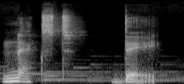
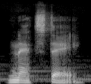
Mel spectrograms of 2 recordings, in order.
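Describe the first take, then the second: First: The T at the end of next is pronounced. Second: The T is dropped, said quickly into day. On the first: "a expressão next day" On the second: "Quando a gente vai falar isso rápido, vira"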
